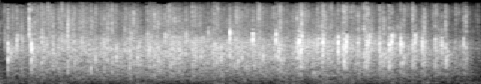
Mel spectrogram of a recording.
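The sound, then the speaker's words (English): A church audience claps steadily for the band, a dense wash of many hands applauding at an even level for several seconds, with no one speaking over it before the clapping thins toward the end. “Can you guys give these guys a round of applause?”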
